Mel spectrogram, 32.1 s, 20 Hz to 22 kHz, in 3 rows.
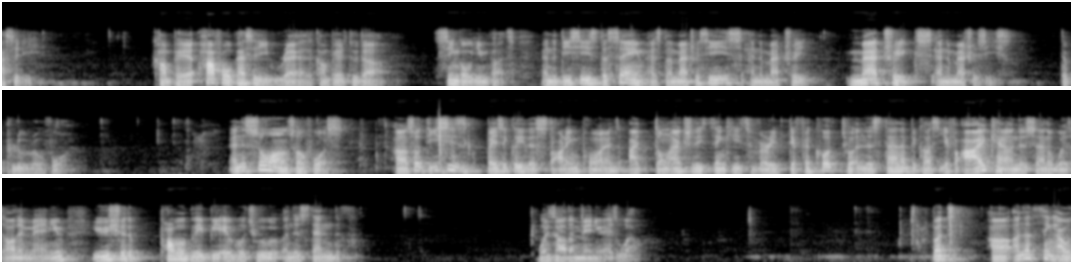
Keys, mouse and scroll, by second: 0.4 click, 5.1 scroll up 1, 5.1-8.2 middle drag, 11.7 click, 13.3 click, 15.4 x, 15.7 click, 16.0 shift+a, 27.0 shift+a, 30.8 x.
